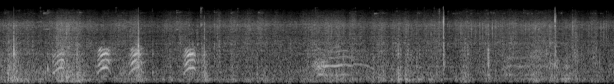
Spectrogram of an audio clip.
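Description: Dogs barking in four short yips between about half a second and two seconds in, then one longer drawn-out call a little after three seconds, over the steady hiss of a dog sled running on snow.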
